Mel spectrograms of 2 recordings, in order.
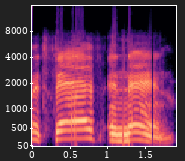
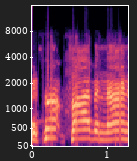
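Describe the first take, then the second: First: Slow, with "five" said as fav in a Pittsburgh accent; Pittsburgh "five and nine", slow, with "five" as fav. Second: Said in the usual way. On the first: Shown as a demonstration. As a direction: stretch "five" into a flat Pittsburgh fav, slowly. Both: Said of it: "Hear me out though".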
